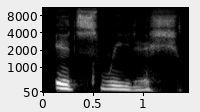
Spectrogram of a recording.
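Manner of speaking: slow, drawn-out reading in an odd voice; drawn-out reveal. Retold or imitated. Rimmer reading the label on the crate, slow and drawn-out. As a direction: stretch it out like a let-down. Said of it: "Rimmer goes".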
